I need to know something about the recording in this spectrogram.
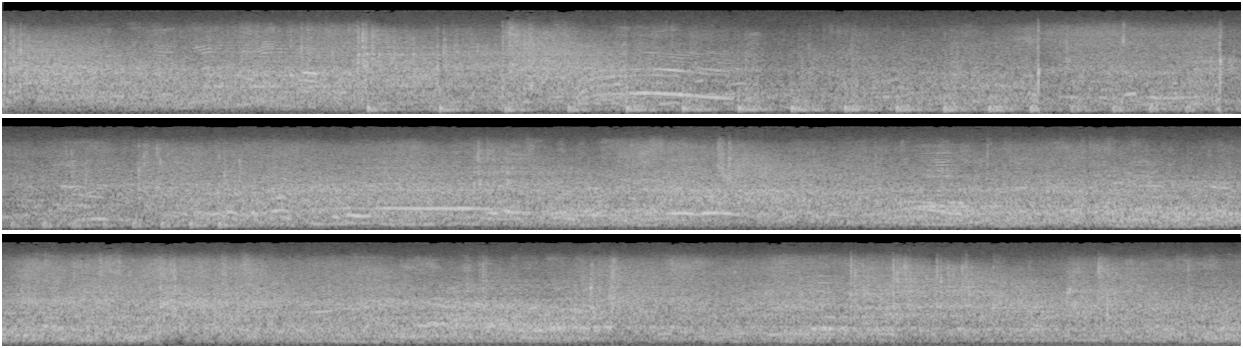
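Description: A crowd of spectators cheers and chatters loudly in a large echoing hall.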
